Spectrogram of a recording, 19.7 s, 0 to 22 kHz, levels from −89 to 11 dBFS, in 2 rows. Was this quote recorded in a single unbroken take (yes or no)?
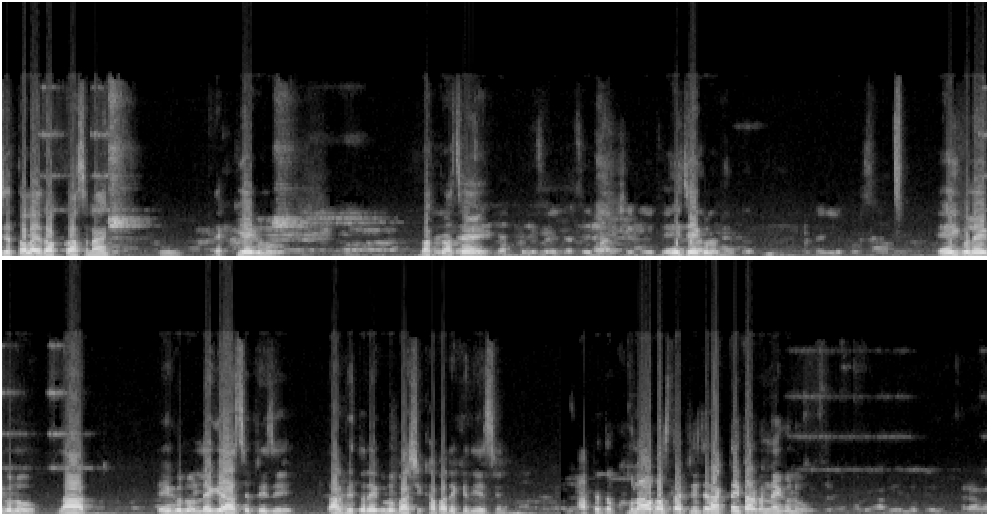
no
